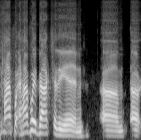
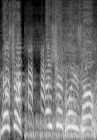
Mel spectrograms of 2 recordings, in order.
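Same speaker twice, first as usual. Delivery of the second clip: frantic woman. Acted.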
